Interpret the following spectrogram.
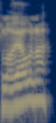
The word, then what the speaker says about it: Loyola: Is it pronounced Loyola?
